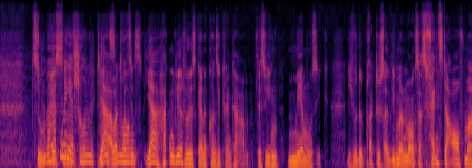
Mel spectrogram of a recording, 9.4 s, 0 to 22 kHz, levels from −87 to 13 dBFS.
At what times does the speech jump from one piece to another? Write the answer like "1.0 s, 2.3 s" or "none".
1.5 s, 3.7 s, 7.7 s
